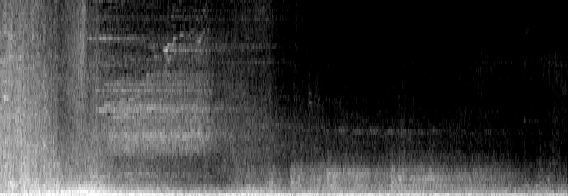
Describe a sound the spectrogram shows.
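A triumphant video game fanfare plays and slowly fades.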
